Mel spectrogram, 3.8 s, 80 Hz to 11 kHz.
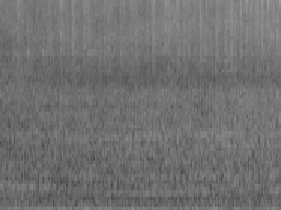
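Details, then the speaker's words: Jeep Kaiser CJ5, F134 engine freshly rebuilt with new piston rings (excess oil consumption), cold, hot weather, no choke, in neutral: steady deep low rumble with no knocks or misses, idling evenly; oil pressure about 50 psi on 10W-40. "It's running. It's cold right now. There we go. Running real good."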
